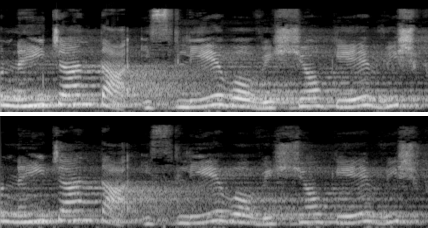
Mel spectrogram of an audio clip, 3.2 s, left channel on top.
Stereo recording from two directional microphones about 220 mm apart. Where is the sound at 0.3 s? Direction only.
30° left (ahead or behind).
